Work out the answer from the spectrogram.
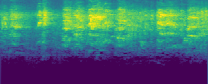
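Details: Blue-and-yellow macaws feeding on a ripe mango in the Brazilian Cerrado, giving harsh, raspy squawks in a continuous run of rough bursts, with no other clear sounds.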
